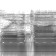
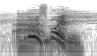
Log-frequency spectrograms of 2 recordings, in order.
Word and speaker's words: Louis Vuitton: and uh no no it took me a long time to realize it was pronounced Louis Vuitton I called it Louis Vuitton Lewis Boyden that's how that's how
